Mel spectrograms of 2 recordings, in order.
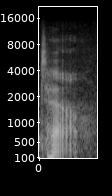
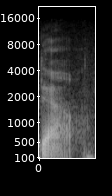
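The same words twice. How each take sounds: First: The word begins with a T sound. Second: The word begins with a D sound. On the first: The speaker calls it wrong. "it looks like Tao" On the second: The speaker calls it right. "it's actually Tao"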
